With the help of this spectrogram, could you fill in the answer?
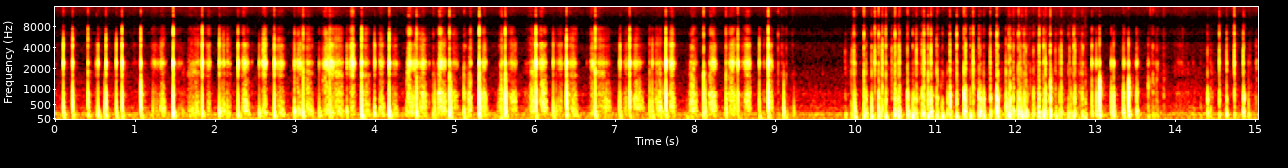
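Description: Long nails scratch and tap on the light wooden lid of a small round box with a woven cane side, likely hollow. Rapid, crisp, dry clicks and scratchy rustles run steadily with a mid-range body and a bright edge, pausing briefly near the middle before resuming.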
